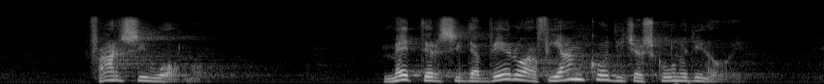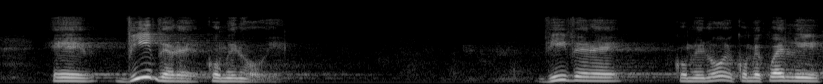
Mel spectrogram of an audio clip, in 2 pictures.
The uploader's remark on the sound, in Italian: Durante la Santa Messa solenne di Natale - ore 11.15 - Vergiate.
